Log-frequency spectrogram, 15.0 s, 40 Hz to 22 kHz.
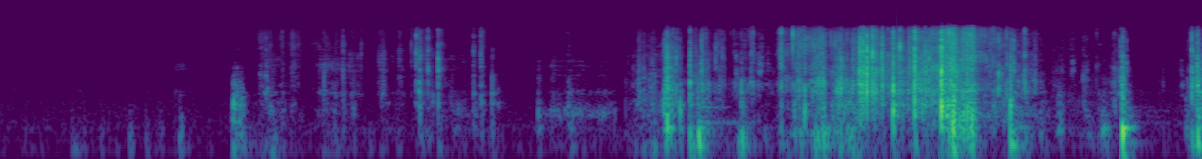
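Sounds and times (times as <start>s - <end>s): plastic wrap crinkling and tearing: 4.7s - 6.0s, 7.9s - 13.1s.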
